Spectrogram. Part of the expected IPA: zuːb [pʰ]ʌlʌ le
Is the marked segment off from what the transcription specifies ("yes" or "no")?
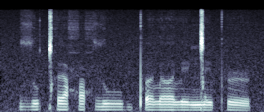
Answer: yes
